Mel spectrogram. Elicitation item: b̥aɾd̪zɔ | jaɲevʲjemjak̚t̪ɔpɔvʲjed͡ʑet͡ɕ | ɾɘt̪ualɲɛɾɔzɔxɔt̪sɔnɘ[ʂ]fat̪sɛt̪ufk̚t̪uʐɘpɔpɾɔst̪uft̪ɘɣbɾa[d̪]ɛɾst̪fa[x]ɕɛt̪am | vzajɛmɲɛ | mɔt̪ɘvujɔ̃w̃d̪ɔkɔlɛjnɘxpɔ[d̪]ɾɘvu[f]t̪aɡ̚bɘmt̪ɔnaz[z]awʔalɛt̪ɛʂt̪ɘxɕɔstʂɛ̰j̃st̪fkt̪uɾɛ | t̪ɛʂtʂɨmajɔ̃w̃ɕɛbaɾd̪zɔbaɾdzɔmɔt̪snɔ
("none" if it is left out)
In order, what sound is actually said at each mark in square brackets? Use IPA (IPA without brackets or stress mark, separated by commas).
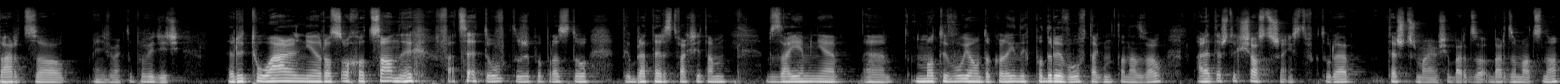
x, t̪, x, d̪, f, v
